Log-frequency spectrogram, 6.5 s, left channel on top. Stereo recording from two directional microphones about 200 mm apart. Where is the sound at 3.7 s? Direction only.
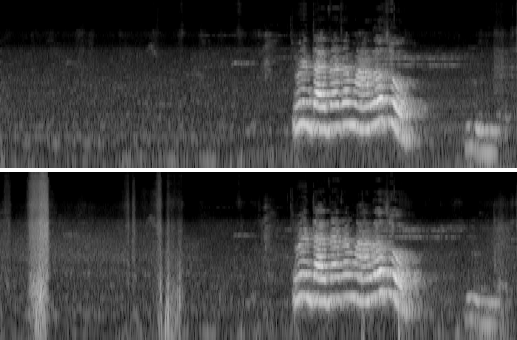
20° right (ahead or behind).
